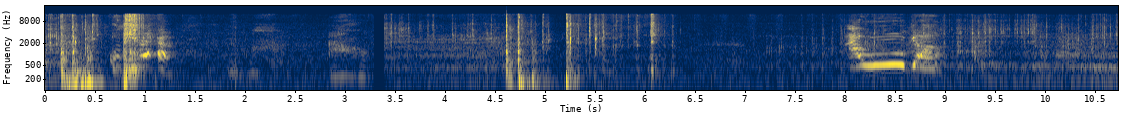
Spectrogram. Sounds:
speech, outside, rural or natural

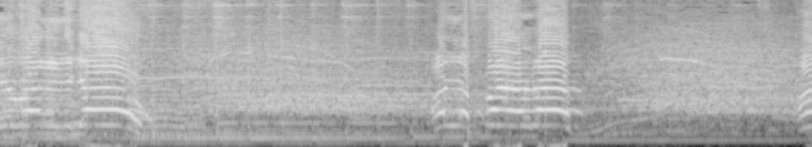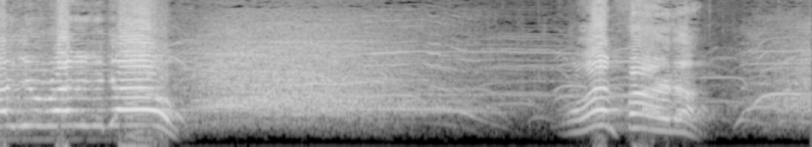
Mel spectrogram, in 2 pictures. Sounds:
speech, music, male speech

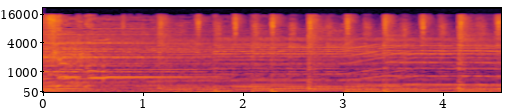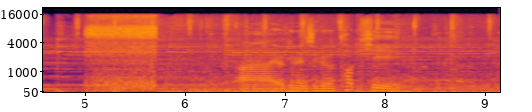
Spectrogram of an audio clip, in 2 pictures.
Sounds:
music, speech

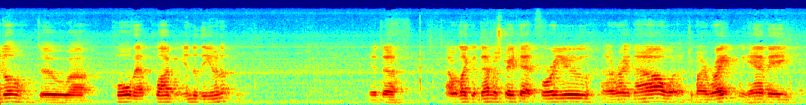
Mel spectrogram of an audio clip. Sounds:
speech

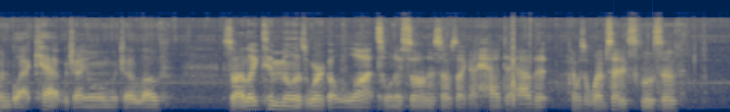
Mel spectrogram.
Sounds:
speech, inside a small room

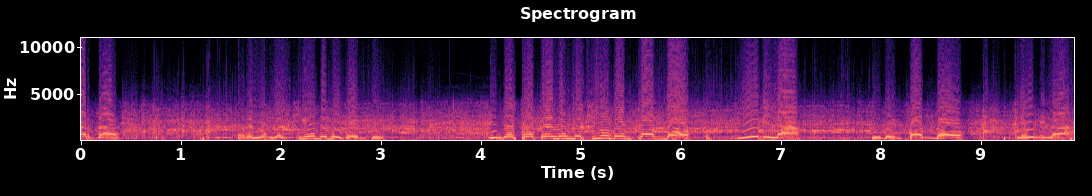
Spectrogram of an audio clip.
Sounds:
car, speech, vehicle

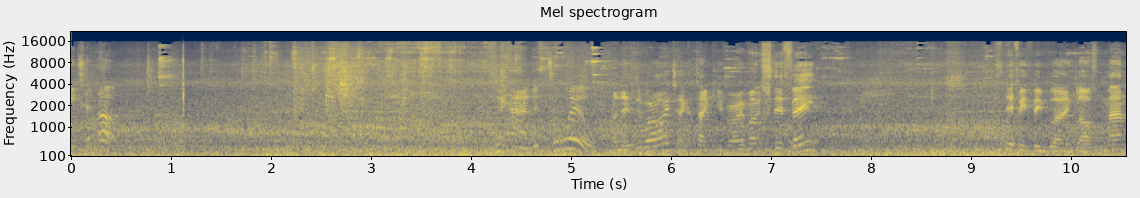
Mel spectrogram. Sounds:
clink, speech

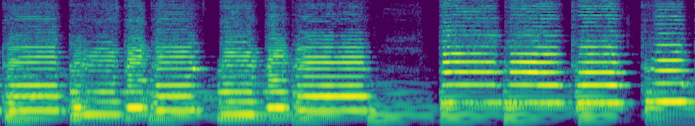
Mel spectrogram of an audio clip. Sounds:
playing saxophone

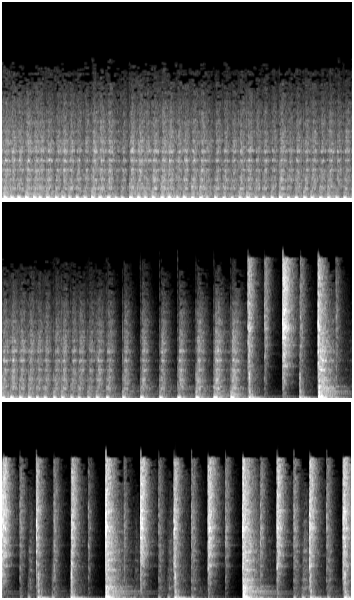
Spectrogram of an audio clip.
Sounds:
drum roll, percussion, drum, rimshot, snare drum, bass drum, playing snare drum

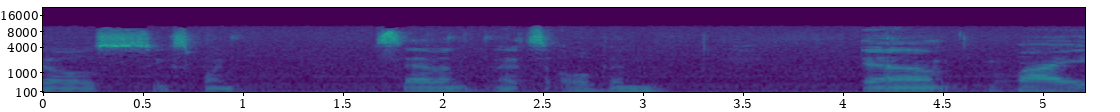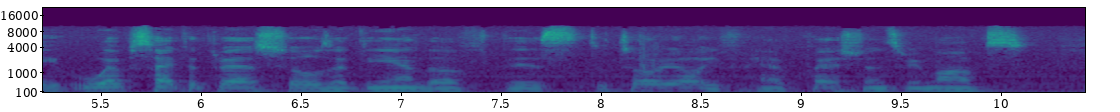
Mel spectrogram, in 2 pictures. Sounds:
speech

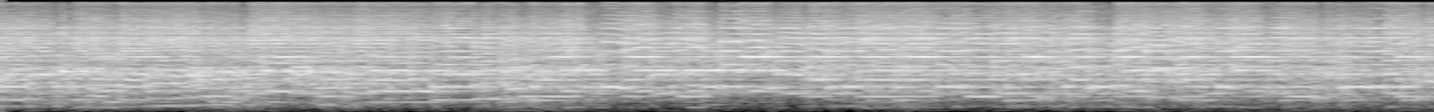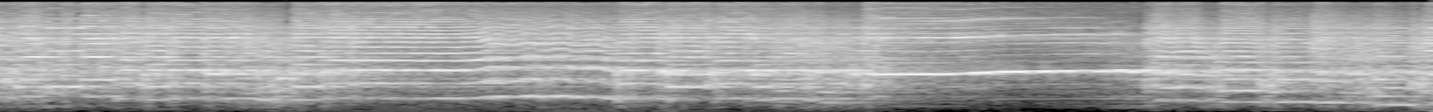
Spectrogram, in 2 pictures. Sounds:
music

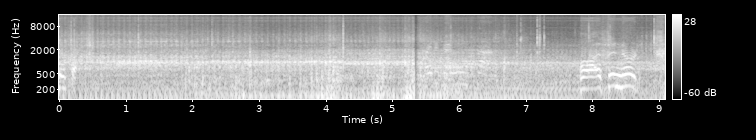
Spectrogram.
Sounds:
speech, car, vehicle

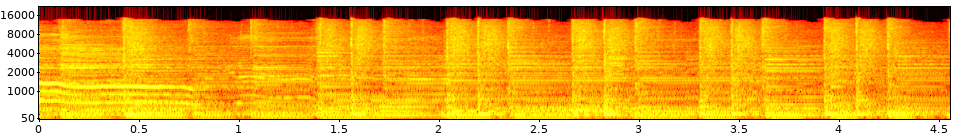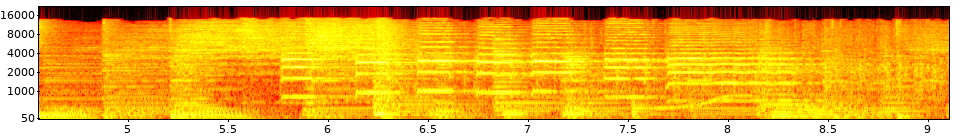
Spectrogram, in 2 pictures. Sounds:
jazz, music, bowed string instrument, musical instrument

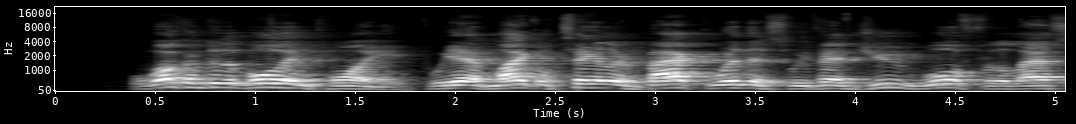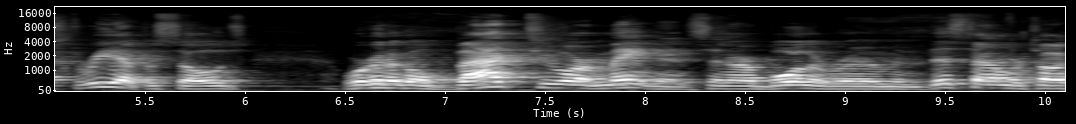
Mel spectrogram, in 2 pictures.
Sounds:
speech

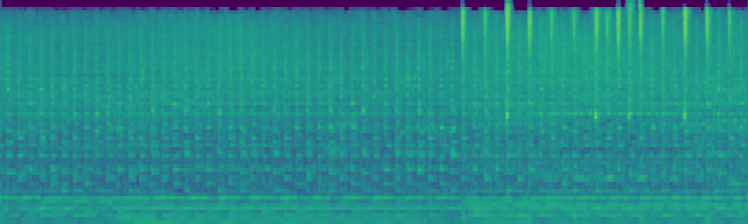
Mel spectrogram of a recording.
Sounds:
music

